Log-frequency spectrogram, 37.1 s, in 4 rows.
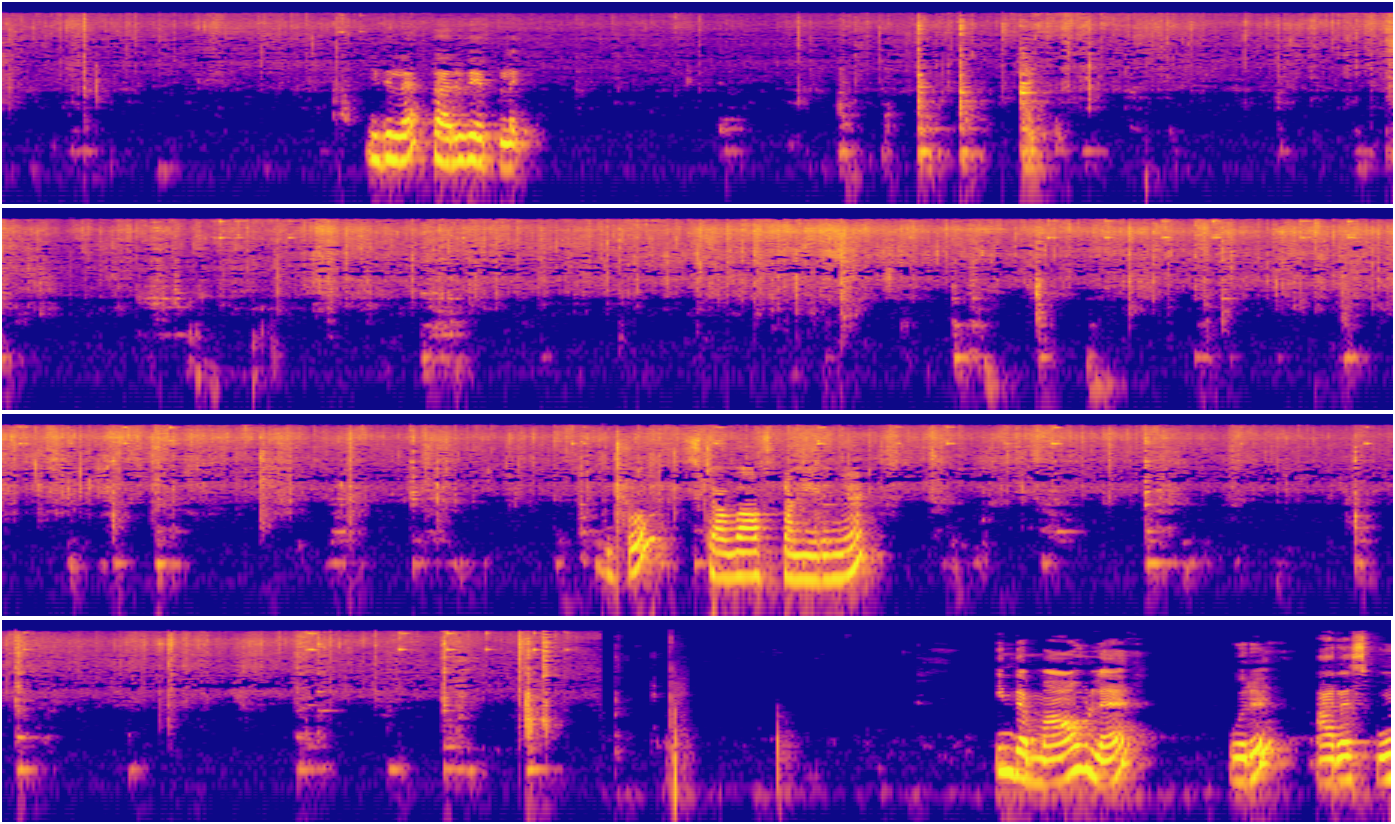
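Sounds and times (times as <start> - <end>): food sizzling in pan: 0.0 - 31.8
steel ladle scraping pan: 9.0 - 12.6, 15.6 - 26.6.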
